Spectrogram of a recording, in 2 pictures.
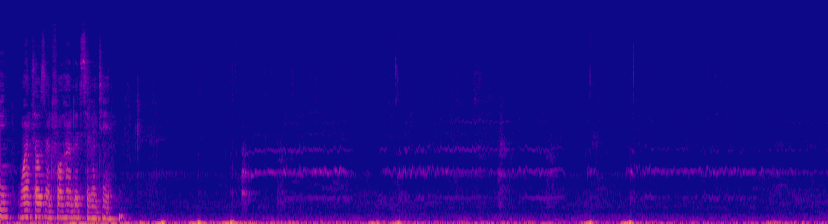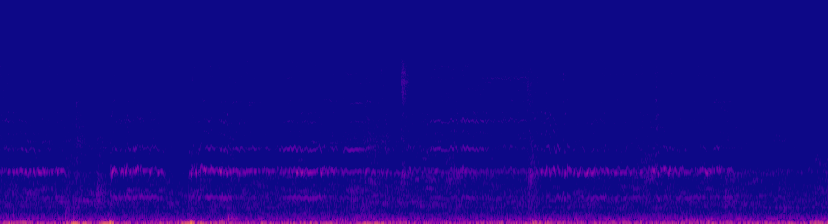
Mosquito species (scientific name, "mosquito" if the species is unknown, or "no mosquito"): Anopheles arabiensis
